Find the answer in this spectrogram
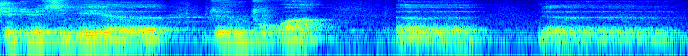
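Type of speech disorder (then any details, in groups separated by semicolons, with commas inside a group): Speech with a voice prosthesis; total laryngectomy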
